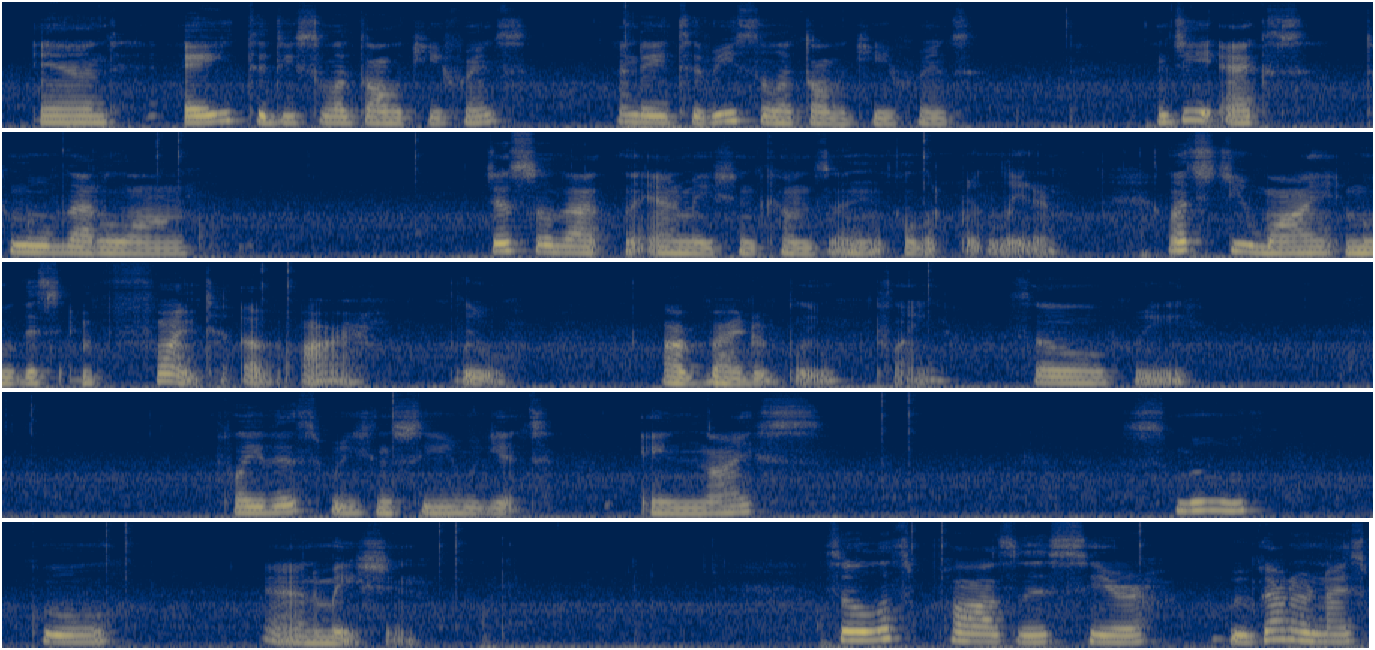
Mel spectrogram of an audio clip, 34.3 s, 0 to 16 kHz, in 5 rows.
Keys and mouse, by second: 0.3 a, 3.0 a, 5.6 g, 9.0-10.8 drag, 12.4 g, 18.4 click, 20.4 click, 22.7 alt+a, 25.0 click, 28.0-30.1 drag, 30.3 click, 30.7 click, 31.3 middle click, 33.6-34.2 drag.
